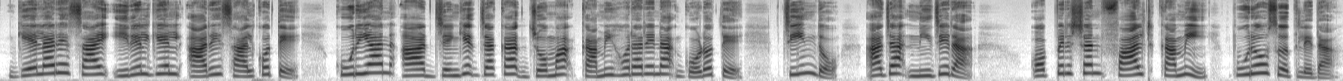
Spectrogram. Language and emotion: Santali, neutral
